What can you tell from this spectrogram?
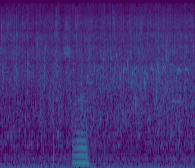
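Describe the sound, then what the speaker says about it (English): A garden water feature trickles into a fish pond outdoors, a steady soft splash and dribble heard close by, with a brief tonal sound and a single spoken word over it. "Oh, water feature, yeah."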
